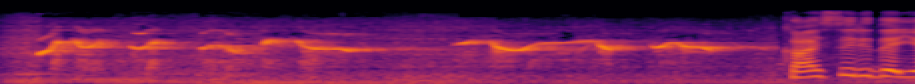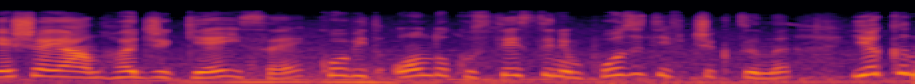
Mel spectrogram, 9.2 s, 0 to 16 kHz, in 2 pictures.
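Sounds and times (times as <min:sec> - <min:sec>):
gendarmerie whistling a warning in whistled bird language: 0:00.2 - 0:03.9
speech: 0:04.0 - 0:09.1.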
